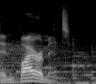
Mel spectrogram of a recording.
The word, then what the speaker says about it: environment: N after the enviroments it's a mistake that a lot of people make and it's an easy one to make because if you say it out who's new pronounces the end environnement no one does an environment right but now it's one of those few cases we're sounding it out doesn't actually solve the problem for you we are missing the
